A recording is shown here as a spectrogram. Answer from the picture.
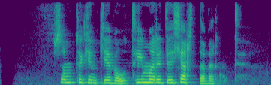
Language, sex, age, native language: Icelandic, female, 40-49, Icelandic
